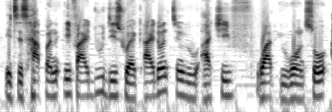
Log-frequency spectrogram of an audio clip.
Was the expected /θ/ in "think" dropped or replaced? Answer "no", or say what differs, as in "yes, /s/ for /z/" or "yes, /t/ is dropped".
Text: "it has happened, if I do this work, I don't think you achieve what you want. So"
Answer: yes, /t/ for /θ/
